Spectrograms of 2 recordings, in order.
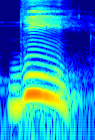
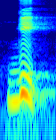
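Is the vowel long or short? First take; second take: long; short. First: The vowel is long and drawn out. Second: The vowel is short and said quickly. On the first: "बड़ी की मात्रा लगेगी तो" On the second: "उसको हम जल्दी से बोलते हैं"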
